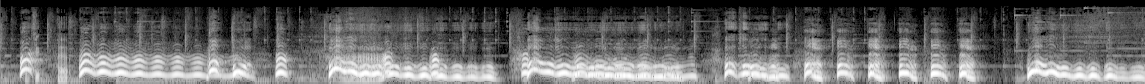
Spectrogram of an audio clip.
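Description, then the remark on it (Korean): A person imitates a dog on a KBS broadcast: a loud, steady run of yelping barks and whiny howls with a few short pauses. The voice rises and falls in pitch, and no other talking is heard. “최첨단 시스템을 거친 KBS에서 왜 개소리를 직접 내고 있어?”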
